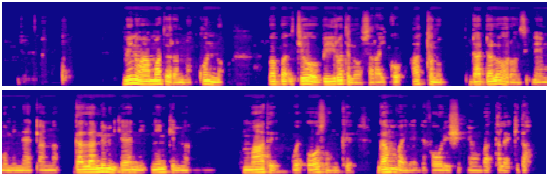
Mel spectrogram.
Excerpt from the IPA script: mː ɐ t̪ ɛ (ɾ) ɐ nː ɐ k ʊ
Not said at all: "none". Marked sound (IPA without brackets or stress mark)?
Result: ɾ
